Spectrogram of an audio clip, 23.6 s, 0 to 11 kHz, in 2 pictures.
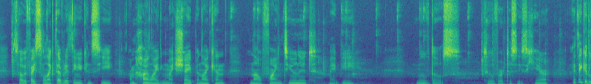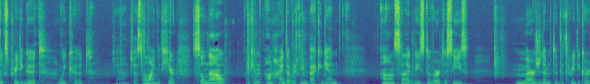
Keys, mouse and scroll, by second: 0.0 scroll down 1, 0.3 a, 1.1-3.6 shift+middle drag, 2.9-3.6 scroll up 2, 3.6 click, 4.2 click, 5.7-6.9 drag, 7.5 click, 9.1-11.0 drag, 9.7 a, 10.1 scroll down 1, 11.0-12.6 shift+middle drag, 11.5 scroll up 1, 12.1-12.6 scroll up 1, 13.0-15.6 drag, 14.1 a, 14.8-15.6 scroll down 1, 15.6-18.7 shift+middle drag, 16.0-16.4 scroll down 1, 16.8 alt+h, 17.7 a, 18.0 scroll up 1, 18.7 click, 19.5 shift+click, 19.8-23.6 shift+middle drag.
